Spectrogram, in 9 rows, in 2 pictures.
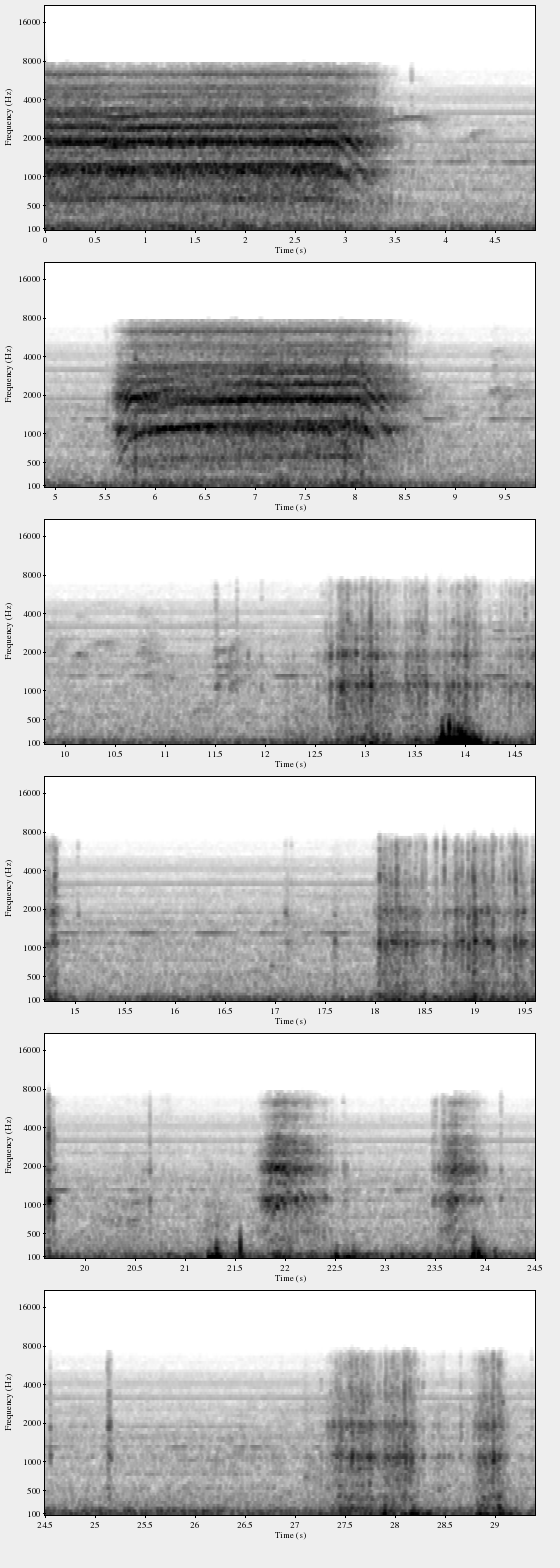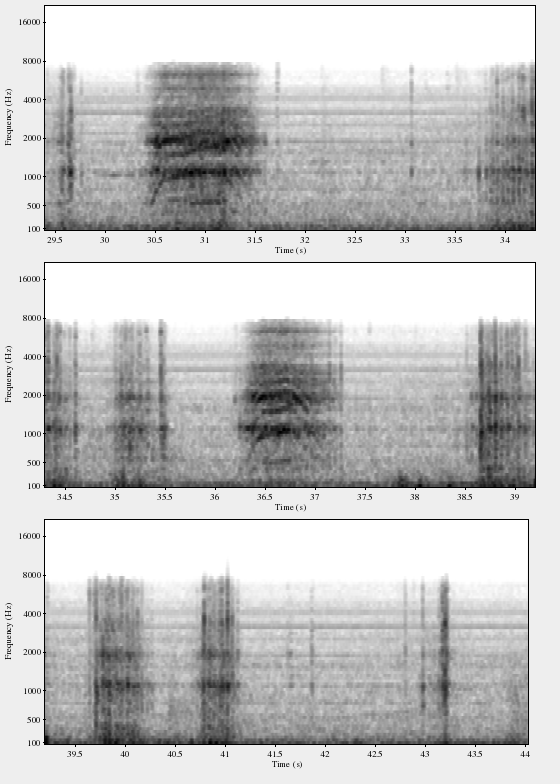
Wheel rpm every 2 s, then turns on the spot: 160, 80, 20, 150, 10, 0, 20, 10, 0, 20, 10, 10, 0, 10, 10, 60, 0, 20, 30, 10, 10, 0.
12-16 18-20 28-30 34-36 38-42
